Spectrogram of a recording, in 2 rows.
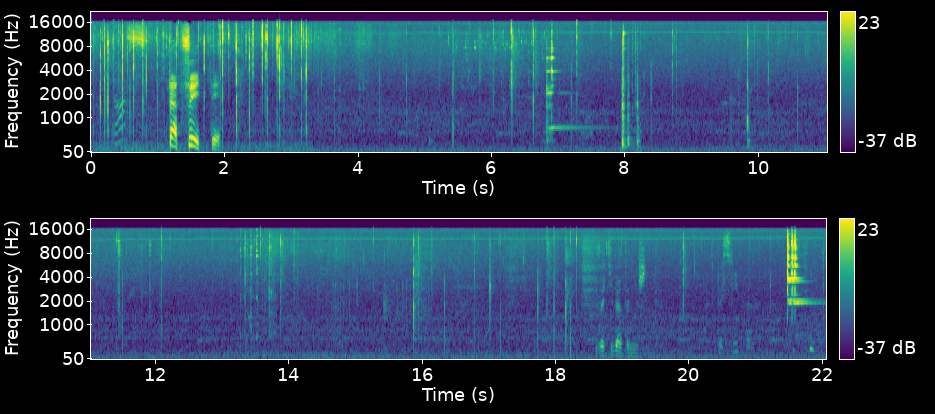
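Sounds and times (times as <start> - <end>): wine glass ringing: 6.8 - 7.8, 21.5 - 22.0.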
